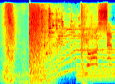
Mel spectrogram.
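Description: A cartoon crash sound effect: something smashing and shattering, noisy and lasting about a second and a half. Then music with held chords comes in.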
